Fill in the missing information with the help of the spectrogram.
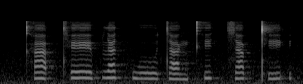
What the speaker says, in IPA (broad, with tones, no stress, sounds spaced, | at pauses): kʰ a˥˩ ʔ tʰ ɛː˥˩ p l a˦˥ t̚ k w oː˧ t a˧ ŋ kʰ e˥˩ k̚ s a˦˥ p̚ tʰ e˦˥ ʔ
